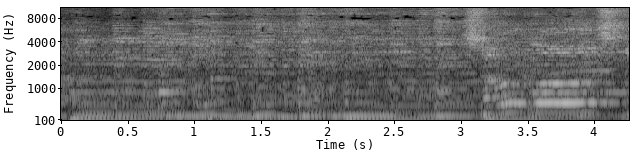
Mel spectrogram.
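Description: Live bluegrass band playing an instrumental passage on banjo, fiddle, guitar and upright bass, the bass moving to a new note about once a second.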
